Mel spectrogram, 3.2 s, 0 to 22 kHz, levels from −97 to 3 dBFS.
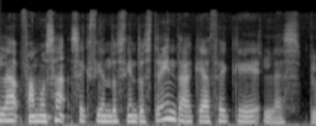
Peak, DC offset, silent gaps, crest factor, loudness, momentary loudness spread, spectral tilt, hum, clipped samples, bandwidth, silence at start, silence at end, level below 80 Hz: -14 dBFS; under 0.1%; none; 16 dB; -29 LUFS; 6 LU; -5 dB/octave; none; under 0.1%; 15.5 kHz; 0 s; 0 s; -52 dBFS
